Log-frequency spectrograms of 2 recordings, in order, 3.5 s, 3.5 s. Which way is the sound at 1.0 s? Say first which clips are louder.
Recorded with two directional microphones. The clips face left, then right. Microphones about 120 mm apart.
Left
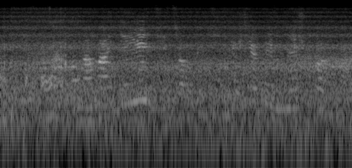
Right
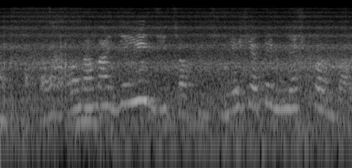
Right 6 dB; 15° right (ahead or behind).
